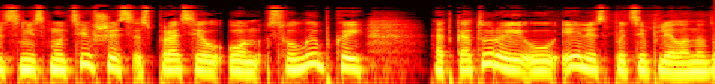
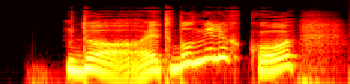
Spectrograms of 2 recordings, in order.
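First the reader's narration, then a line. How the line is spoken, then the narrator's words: Laughing. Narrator (Russian): рассмеялся Кевин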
